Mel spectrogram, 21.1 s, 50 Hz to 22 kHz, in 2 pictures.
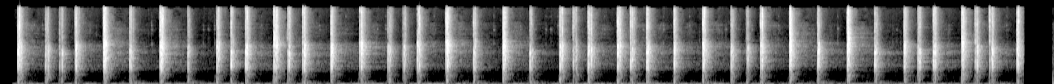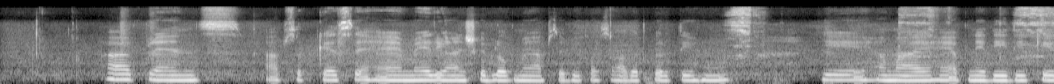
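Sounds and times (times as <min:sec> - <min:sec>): sharp hand claps: 0:00.2 - 0:10.2.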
